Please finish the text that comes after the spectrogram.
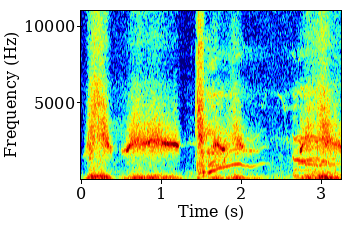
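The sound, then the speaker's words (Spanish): A person whistles a short, birdlike tune imitating the song of a red bird with a beak: a few thin, sliding notes rising and falling, broken by breathy pauses and rough airy noise. “Que no sé silbar muy bien, espera.”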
